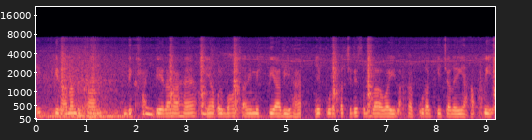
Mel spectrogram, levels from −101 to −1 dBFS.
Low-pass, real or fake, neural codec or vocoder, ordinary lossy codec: 7.2 kHz; real; none; none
